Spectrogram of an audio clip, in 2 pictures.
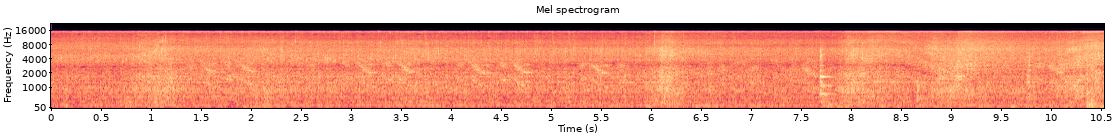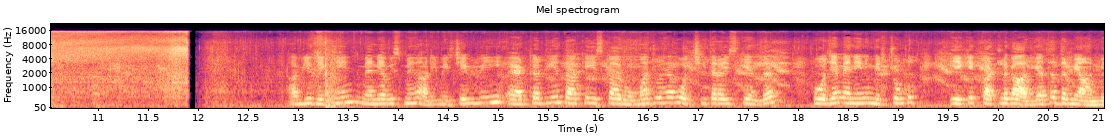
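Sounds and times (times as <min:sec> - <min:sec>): food sizzling in a pot: 0:00.0 - 0:17.6
spatula scraping a pot: 0:07.6 - 0:12.4.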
